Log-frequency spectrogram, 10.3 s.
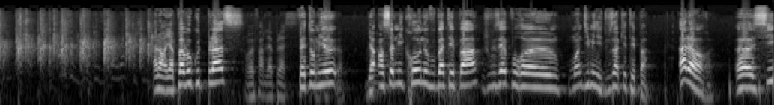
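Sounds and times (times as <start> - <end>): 
audience applause: 0.0 - 2.3
speech: 2.0 - 10.3.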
